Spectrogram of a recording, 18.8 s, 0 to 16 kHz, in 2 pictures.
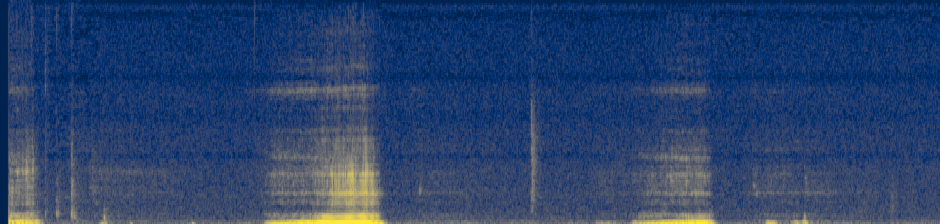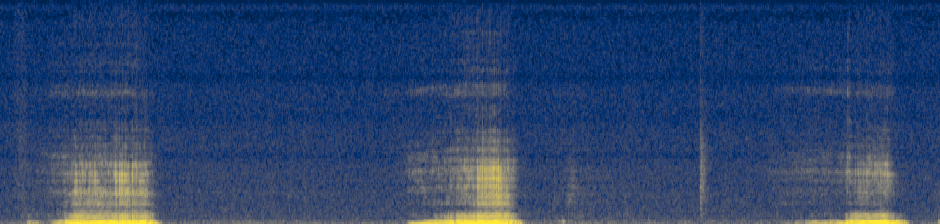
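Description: Five rough, low rattling snores, one every three to four seconds, about 16 a minute, with quiet pauses between them. Snoring.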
